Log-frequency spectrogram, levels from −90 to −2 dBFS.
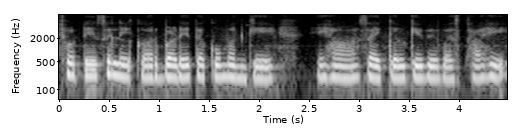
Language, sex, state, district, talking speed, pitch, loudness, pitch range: Chhattisgarhi, female, Chhattisgarh, Raigarh, 160 wpm, 200 Hz, -17 LUFS, 195-210 Hz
